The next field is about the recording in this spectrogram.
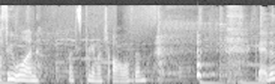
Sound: giggling

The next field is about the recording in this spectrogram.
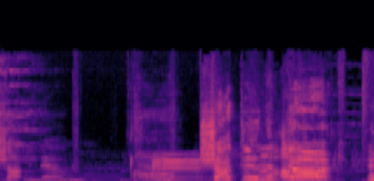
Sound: audio buzzes

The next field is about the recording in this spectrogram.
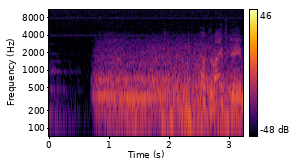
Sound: ambient ballpark noise

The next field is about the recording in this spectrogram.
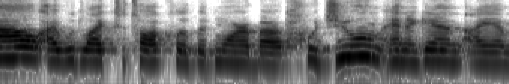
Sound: foreign language

